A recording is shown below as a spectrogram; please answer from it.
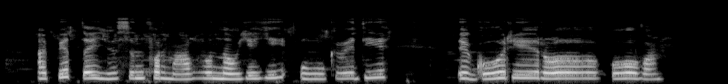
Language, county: Lithuanian, Marijampolė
